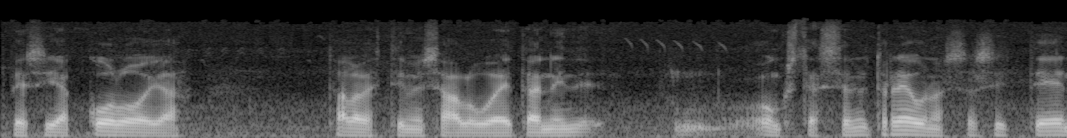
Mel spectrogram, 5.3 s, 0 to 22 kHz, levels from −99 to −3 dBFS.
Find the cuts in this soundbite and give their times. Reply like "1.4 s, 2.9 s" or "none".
none

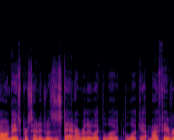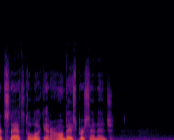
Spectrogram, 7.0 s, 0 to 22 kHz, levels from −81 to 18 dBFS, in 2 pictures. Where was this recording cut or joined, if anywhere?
none

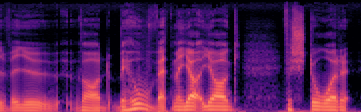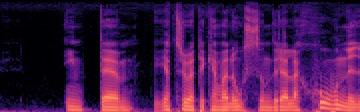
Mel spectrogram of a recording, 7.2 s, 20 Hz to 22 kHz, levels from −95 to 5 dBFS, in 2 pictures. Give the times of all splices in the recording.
none

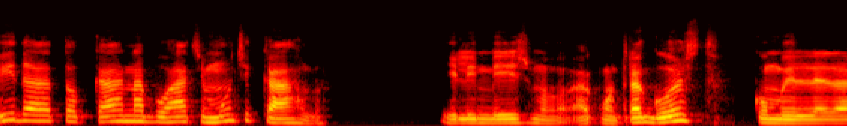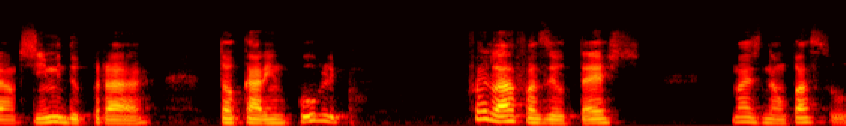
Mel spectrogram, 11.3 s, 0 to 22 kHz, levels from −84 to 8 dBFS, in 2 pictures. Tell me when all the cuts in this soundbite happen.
5.7 s

